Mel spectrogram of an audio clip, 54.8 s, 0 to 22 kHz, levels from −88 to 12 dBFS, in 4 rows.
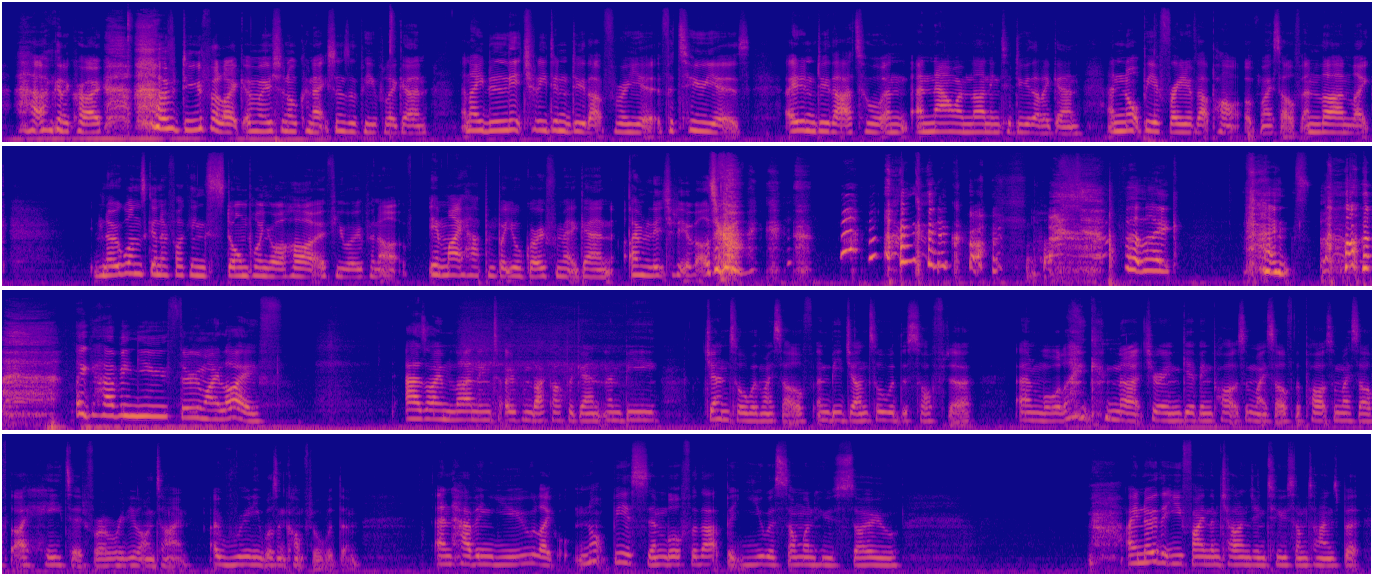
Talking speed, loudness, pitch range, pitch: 175 wpm, -31 LUFS, 185-230 Hz, 200 Hz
